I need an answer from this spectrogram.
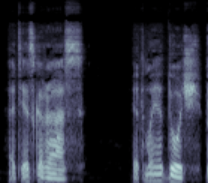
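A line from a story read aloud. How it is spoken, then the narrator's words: Whispered. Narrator (Russian): прошептала Крис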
